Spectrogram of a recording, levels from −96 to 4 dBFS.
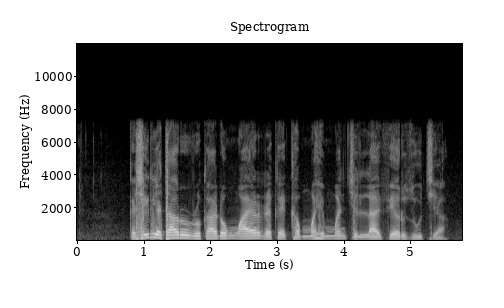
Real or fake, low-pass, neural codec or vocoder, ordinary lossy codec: real; 7.2 kHz; none; none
